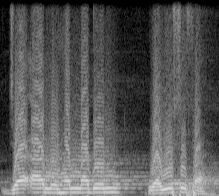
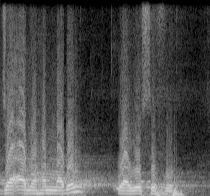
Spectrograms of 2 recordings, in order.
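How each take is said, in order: First: The final name ends with an 'a' vowel. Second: The final name ends with a 'u' vowel. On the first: Muhammad came together with Yusuf. "kalau kita baca Yusufa, berarti dia sebagai maf'ul ma'ah" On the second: Muhammad and Yusuf came. "Kalau kita baca Yusufu, berarti bukan maf'ul ma'ah"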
